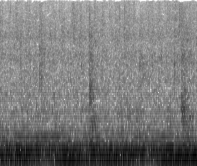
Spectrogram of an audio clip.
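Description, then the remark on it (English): Steady rain falls continuously, a dense patter of drops over a low, constant rumbling wash, with occasional sharper drips standing out. No voices are heard. “Cozy autumn vibes and rain sounds help you fall asleep in tonight's rainy bedtime story.”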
